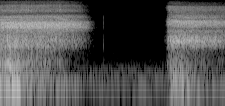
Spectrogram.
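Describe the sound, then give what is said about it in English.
Breathing out through one nostril during an alternate-nostril breathing exercise: two long, airy exhalations of steady hiss, separated by a short silent pause, with no talk. “And then you breathe out through the other nostril like that. So you go.”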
